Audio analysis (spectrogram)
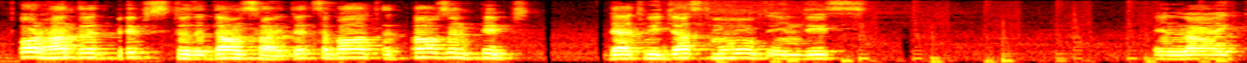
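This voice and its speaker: A man from Egypt commenting casually on a live stream, talking to viewers as bro and lecturing them on discipline. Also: a little high. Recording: roomy, distant and dull with faint music.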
